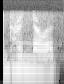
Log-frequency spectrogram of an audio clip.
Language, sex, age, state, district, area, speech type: Assamese, female, 18-30, Assam, Sonitpur, rural, conversation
